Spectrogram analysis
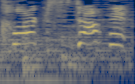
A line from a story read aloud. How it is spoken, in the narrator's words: I screamed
